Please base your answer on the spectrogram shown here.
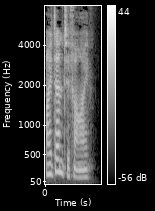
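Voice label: "identify", British English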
